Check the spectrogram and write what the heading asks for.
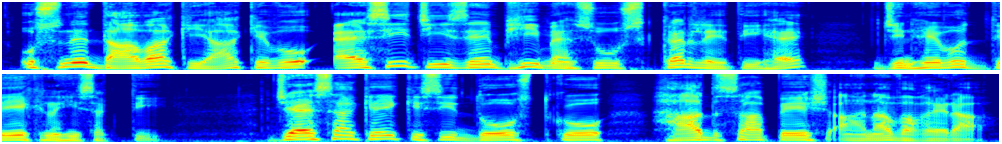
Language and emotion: Urdu, neutral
